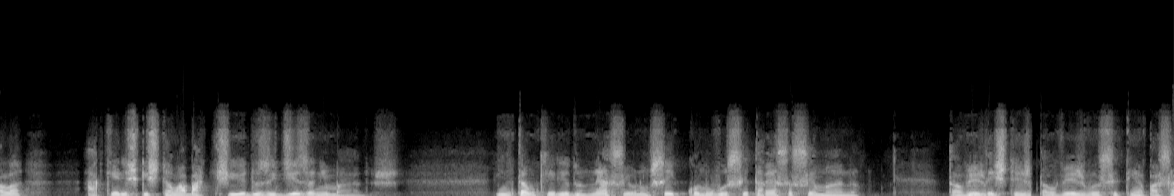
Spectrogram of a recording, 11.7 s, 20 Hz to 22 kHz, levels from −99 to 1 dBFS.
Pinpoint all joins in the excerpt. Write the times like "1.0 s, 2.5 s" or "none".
6.2 s, 7.7 s, 9.9 s, 10.3 s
